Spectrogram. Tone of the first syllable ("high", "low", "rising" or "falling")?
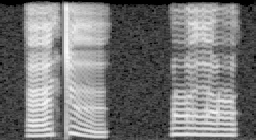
rising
